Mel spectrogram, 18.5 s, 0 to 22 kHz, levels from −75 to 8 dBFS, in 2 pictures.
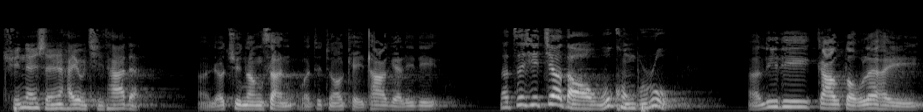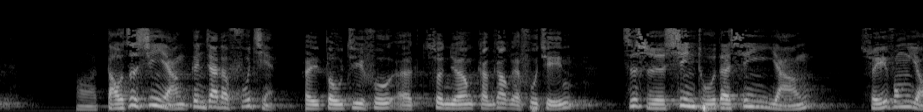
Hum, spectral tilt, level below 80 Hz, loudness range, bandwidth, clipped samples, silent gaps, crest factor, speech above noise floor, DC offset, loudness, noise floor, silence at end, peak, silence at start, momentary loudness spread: none; -5 dB/octave; -54 dBFS; 4 LU; 8 kHz; under 0.1%; none; 20 dB; 42 dB; under 0.1%; -23 LUFS; -64 dBFS; 0 s; -4 dBFS; 0.05 s; 12 LU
